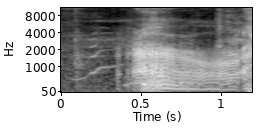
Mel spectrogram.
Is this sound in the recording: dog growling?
yes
